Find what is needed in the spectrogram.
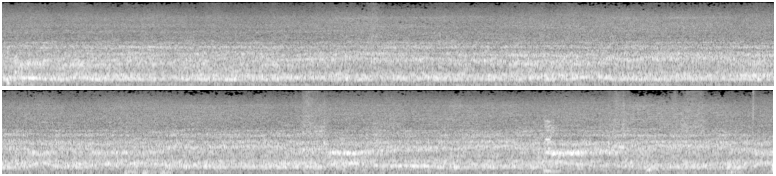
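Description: Electric hair clippers fitted with a guard, running with a steady hum as they cut through long hair.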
